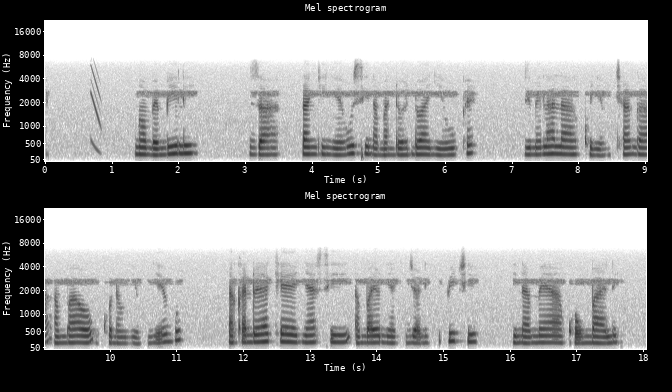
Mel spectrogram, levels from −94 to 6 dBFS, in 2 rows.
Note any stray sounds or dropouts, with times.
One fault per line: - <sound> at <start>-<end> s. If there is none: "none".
- chirp at 0.7-0.9 s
